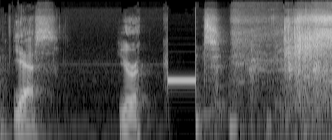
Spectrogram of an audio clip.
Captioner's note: beep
